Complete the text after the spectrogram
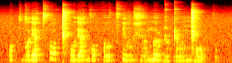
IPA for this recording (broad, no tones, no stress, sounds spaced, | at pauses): ɔ k d ɔ ɾʲ a t̪ʰ ɔ ǁʰ o ɾʲ a ɡ o h ɤ t̪ʰ e v xʲ ɤ n ɤ l ɖ o ʈ ɤ ŋ͡ǁ o k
